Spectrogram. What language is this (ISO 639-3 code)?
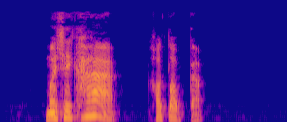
tha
